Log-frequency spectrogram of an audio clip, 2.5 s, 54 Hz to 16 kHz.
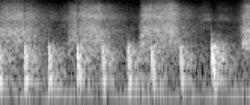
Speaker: a solid constant thud usually means the fiberglass is healthy and well bonded to give you an example this is what healthy fiberglass sounds like on a B3 series 11 45 down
